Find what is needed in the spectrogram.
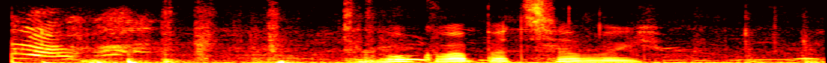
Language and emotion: Russian, neutral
